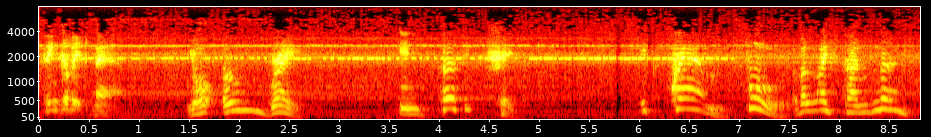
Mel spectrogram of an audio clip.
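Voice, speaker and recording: An eager, animated British surgeon. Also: male voice, sits high, slow pace, pauses often, exaggerated voice. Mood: insistent. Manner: eager, insistent, clinical. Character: zealous, persuasive neurosurgeon, coolly enthusiastic about gruesome experiment. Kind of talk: 1970s radio drama acting. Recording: muffled, noisy old radio broadcast.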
